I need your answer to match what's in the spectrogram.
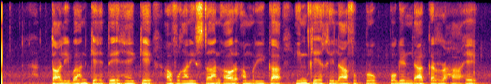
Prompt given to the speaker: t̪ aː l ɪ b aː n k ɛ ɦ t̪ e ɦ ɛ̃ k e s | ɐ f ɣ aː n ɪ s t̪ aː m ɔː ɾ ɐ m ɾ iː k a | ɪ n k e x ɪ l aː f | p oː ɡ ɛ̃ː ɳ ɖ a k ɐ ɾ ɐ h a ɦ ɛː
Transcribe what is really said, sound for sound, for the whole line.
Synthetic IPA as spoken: t̪ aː l ɪ b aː n k ɛ ɦ t̪ e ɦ ɛ̃ k e | ɐ f ɣ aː n ɪ s t̪ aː n ɔː ɾ ɐ m ɾ iː k a | ɪ n k e x ɪ l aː f | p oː ɡ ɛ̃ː ɳ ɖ a k ɐ ɾː ɐ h a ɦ ɛː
